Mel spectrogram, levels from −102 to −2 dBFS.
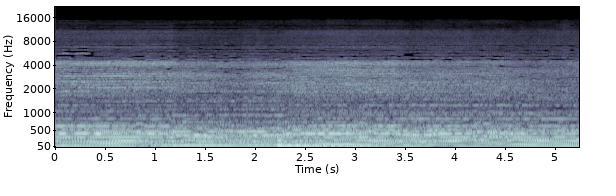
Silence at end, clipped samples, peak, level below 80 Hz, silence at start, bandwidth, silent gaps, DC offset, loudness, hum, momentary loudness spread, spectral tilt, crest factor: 0 s; under 0.1%; -10 dBFS; -28 dBFS; 0 s; 11.5 kHz; none; 0.1%; -24 LUFS; none; 4 LU; -7 dB/octave; 14 dB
